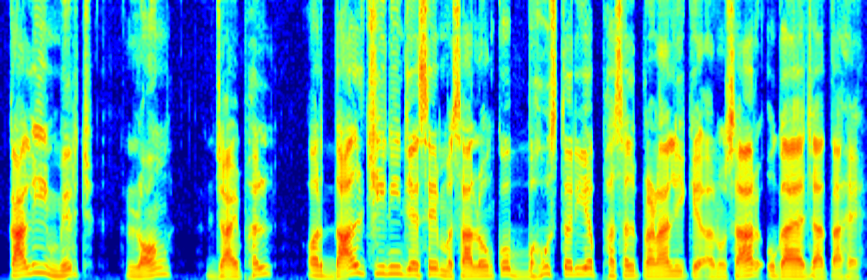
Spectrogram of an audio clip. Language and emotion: Hindi, neutral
